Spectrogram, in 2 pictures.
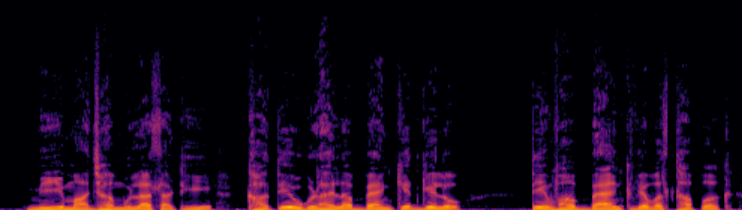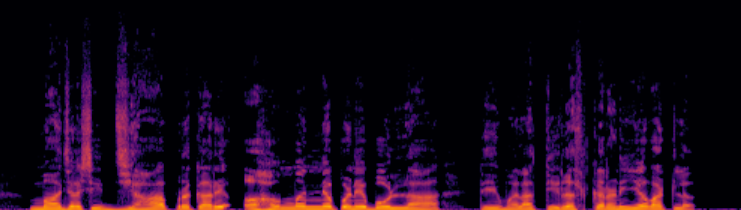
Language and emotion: Marathi, disgusted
